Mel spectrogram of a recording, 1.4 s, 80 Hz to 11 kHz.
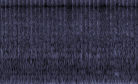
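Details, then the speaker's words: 2005 Honda Civic 1.7L, sat two years, stalls when throttle applied, idling on old fuel with Marvel Mystery Oil added: low uneven lumpy idle, occasional misfire on a cylinder; rough idle, cause not yet known. "sounds like it's missing on a cylinder every once in a while all right so it's still running a little little rough"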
